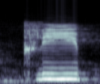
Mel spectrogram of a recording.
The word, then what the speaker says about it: ครีบ: น้า ใช้ มีด ตัด ครีบ ปลา น้า ใช้ มีด ตัด ครีบ ปลา ครีบ กระดก ลิ้น ไหม คะ กระดก ลิ้น โน้ต ครีบ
